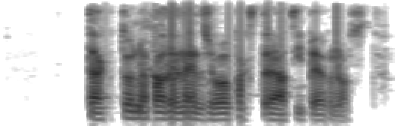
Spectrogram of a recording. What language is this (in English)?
Czech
